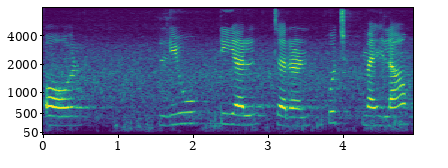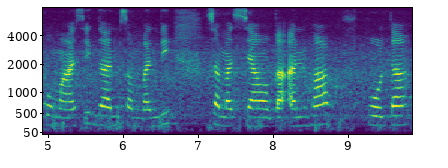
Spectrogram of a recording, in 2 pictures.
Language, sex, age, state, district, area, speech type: Hindi, female, 30-45, Madhya Pradesh, Hoshangabad, rural, spontaneous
